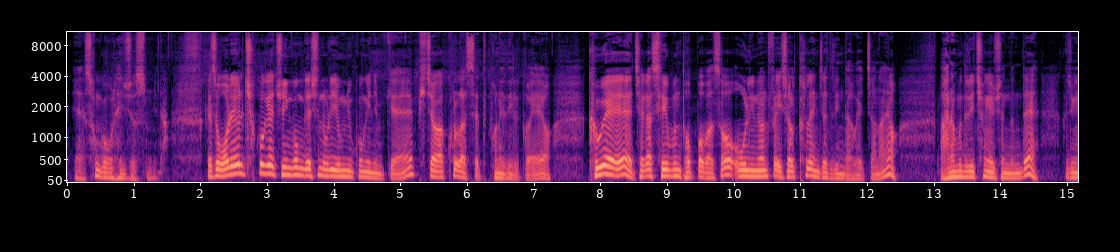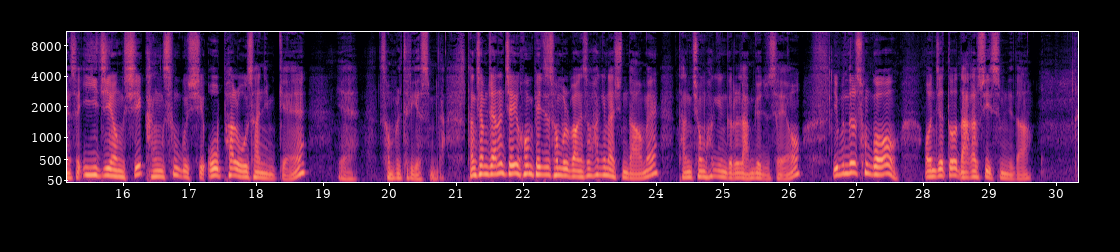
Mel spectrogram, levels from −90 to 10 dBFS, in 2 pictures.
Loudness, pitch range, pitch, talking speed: -16 LUFS, 100-155 Hz, 125 Hz, 300 characters per minute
